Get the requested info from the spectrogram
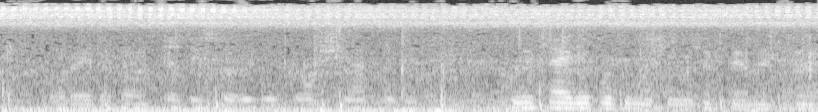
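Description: Steady, unbroken high-pitched drone of insects in the surrounding trees and shrubs.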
